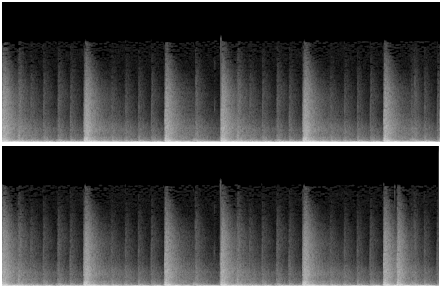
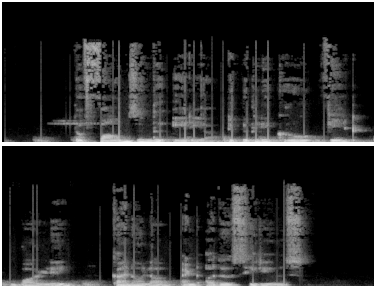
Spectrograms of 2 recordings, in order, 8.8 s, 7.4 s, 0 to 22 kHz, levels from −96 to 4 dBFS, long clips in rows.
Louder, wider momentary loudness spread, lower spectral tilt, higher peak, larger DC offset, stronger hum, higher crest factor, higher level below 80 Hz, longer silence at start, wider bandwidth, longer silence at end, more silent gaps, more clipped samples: about the same, -19 LUFS vs -19 LUFS; second, 5 LU vs 10 LU; about the same, -6 dB/octave vs -7 dB/octave; first, 0 dBFS vs -4 dBFS; neither; neither; about the same, 14 dB vs 16 dB; first, -16 dBFS vs -44 dBFS; second, 0 s vs 0.35 s; second, 10.5 kHz vs 16.5 kHz; second, 0 s vs 0.75 s; neither; neither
